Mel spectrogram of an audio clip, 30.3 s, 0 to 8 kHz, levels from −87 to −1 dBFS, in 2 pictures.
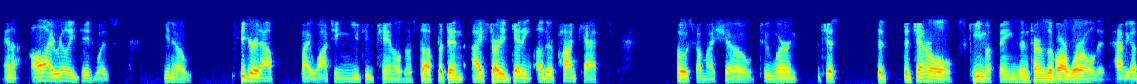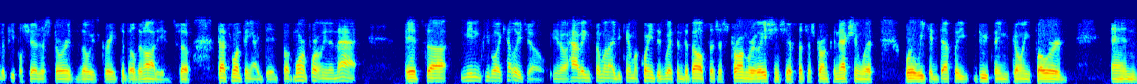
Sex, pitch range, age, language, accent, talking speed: male, 95-110 Hz, 30-49, English, American, 200 wpm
